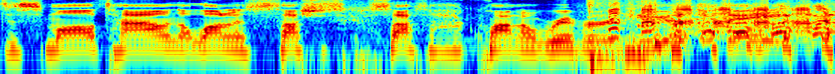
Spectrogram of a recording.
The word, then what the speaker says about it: Susquehanna: Just want to let you know it's pronounced Susquehanna.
